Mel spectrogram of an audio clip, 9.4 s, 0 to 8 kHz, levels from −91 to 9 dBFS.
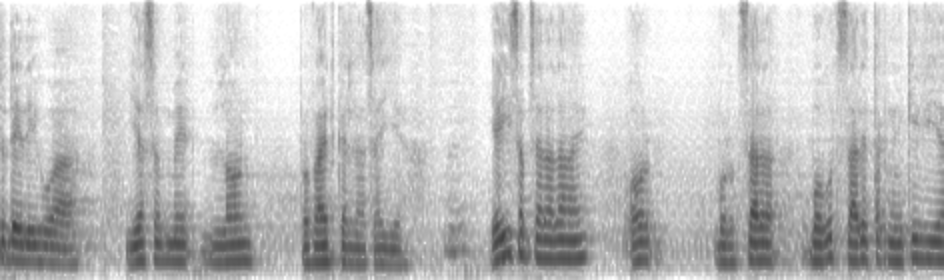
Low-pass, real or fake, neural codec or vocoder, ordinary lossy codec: none; fake; codec, 16 kHz, 0.4 kbps, LongCat-Audio-Codec; none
